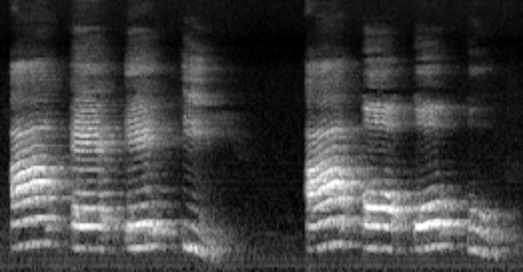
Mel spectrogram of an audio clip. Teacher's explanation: a nossa língua vai subindo à medida que essas vogais vão sendo pronunciadas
